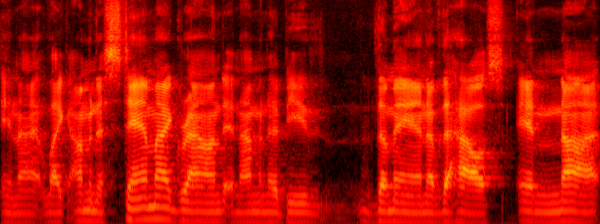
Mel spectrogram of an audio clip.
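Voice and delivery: ordinary delivery

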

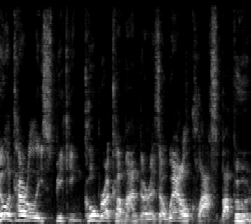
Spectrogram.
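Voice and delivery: loud, shouted Scottish villain voice. Someone has asked for your Destro impression, so perform it for them as a shouted Destro impression. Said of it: "can you shout with your Destro impression".

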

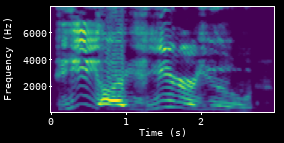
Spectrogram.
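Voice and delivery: squealing bat voice, drawn-out "I". Bad Egg the bat hunts Lady Nell and Augustus in the dark: Bad Egg squealing. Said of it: "squeals Bad Egg".

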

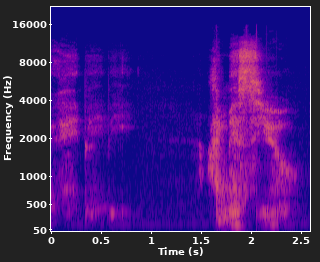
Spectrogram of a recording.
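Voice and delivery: very quiet, soft, breathy, seductive ASMR whisper. Joking about ASMR videos that whisper to men: mock ASMR whisper. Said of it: "A whispering, whispering to men, like".

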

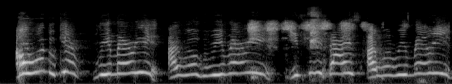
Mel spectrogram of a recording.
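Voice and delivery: very high, shrill, loud outburst shout. Retelling how a friend stood in a garden path and shouted: imitating a friend shouting.

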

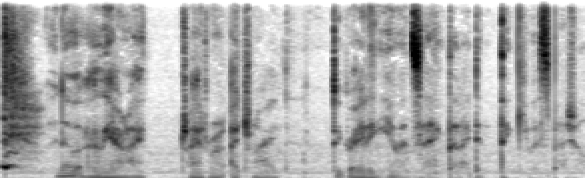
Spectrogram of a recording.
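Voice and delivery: tender, unvoiced, ASMR-style whisper.

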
